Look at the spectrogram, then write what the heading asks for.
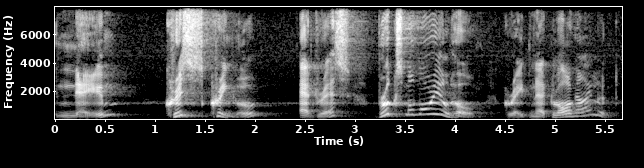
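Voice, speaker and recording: Jolly, animated old Santa Claus. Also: male voice, a little high, slow pace, exaggerated voice. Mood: amused, assured. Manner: chuckling, courtly, twinkling. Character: kindly, jolly old man who insists he is Santa. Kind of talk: live radio play acting.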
